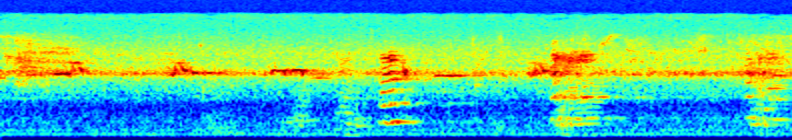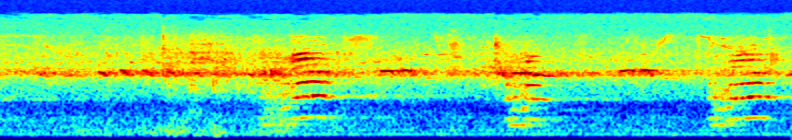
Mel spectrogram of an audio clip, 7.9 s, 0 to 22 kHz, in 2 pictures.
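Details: Morning of 30 March 2019, mallards mixed with unidentified ducks beneath trees by a snag give a loose series of short nasal quacks, roughly one per second, some overlapping, against a constant high-pitched hum.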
